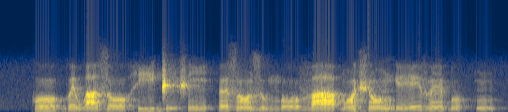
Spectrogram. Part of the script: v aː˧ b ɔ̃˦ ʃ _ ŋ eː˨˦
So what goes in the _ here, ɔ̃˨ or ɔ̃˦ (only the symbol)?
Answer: ɔ̃˦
